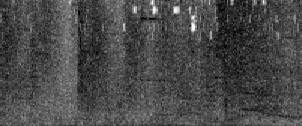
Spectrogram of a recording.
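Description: A monster roars and dies with a loud burst.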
